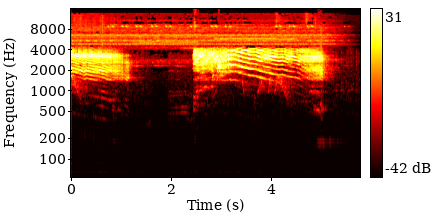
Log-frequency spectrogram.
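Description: Binturong (bearcat) giving two long, high-pitched calls, each falling slowly in pitch. The first ends about a second in, and the second starts about two and a half seconds in and stops near the end.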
